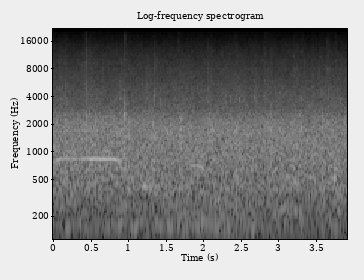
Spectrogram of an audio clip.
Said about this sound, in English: Ruby Hughes enjoying every minute of this, blowing kisses to the audience and now warmly applauding the players of the BBC Symphony Orchestra, led tonight by Daniel Rowland and conducted by Osmo Vanska.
